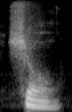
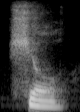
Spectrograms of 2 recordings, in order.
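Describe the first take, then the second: No difference in how they are said.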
